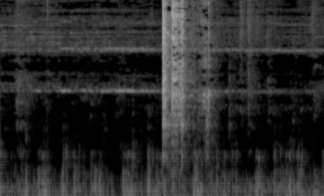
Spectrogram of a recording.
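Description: Cut gram-flour (besan) pieces being put into a steel pot of thin curry: soft, irregular handling and kitchen noises, with one sudden, louder noise about halfway through.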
